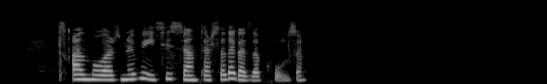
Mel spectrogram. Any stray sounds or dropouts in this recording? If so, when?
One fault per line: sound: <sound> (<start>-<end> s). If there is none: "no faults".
no faults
